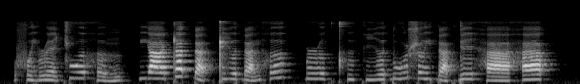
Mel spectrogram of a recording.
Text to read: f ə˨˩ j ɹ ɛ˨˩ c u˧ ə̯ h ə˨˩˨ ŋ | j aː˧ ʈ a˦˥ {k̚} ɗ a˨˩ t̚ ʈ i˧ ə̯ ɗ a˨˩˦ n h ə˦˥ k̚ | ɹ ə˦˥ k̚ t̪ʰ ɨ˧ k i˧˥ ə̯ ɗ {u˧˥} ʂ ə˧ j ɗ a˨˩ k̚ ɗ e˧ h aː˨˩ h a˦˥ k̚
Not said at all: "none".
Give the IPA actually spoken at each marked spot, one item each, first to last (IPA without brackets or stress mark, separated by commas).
t̚, u˧˥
